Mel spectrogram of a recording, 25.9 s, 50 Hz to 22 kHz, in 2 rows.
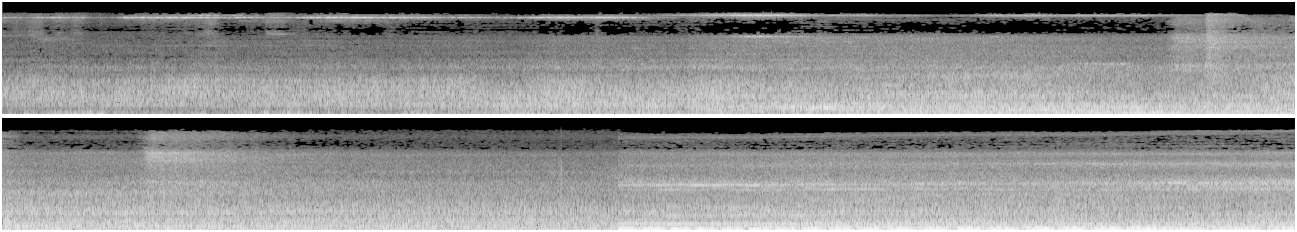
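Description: ScotRail Class 158 diesel multiple unit running along the platform on the near track: diesel engine and wheels on the rails, growing gradually louder. About 19 seconds in it gets suddenly louder with a steady low drone as the train passes close.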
